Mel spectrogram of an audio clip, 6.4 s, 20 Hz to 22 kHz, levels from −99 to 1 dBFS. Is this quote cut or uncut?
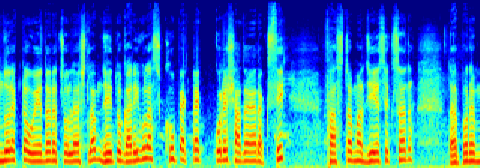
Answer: uncut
